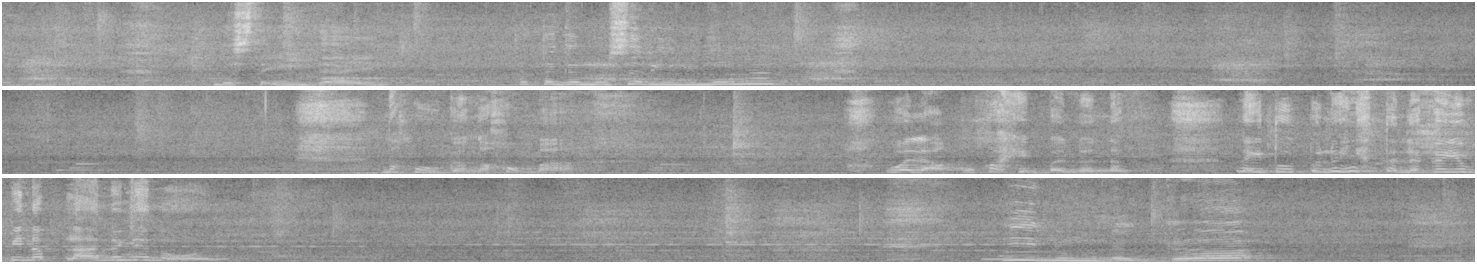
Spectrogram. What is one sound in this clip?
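A middle-aged woman speaks tearfully, crying, close by.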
